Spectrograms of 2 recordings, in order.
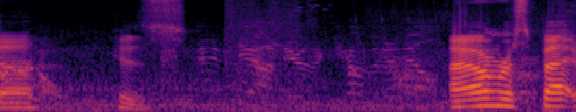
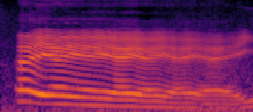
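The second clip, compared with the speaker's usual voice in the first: high, loud rapid-fire objection; loud protest; 4 semitones higher, 7 dB louder than usual. Real, not acted. Player objects to being lasered, loudly protesting. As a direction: call out in alarm to stop them.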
